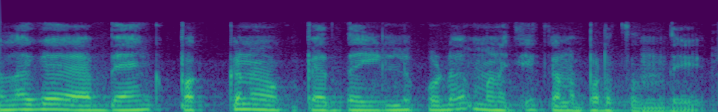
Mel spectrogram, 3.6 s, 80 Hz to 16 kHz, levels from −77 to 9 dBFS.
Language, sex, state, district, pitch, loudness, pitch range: Telugu, male, Andhra Pradesh, Sri Satya Sai, 145 Hz, -15 LUFS, 140-150 Hz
